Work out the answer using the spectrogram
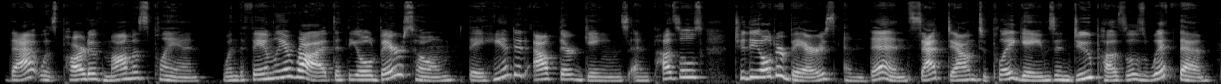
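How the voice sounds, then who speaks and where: A woman reading a children's storybook aloud, with expressive, emphatic narration for young listeners. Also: medium pitch, measured pace, hardly any pauses. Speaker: storybook reader.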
